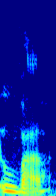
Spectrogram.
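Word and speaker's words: Uwe: Oh, I'm so excited, we are here doing business studies and this is the first time I'm working with Uva.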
